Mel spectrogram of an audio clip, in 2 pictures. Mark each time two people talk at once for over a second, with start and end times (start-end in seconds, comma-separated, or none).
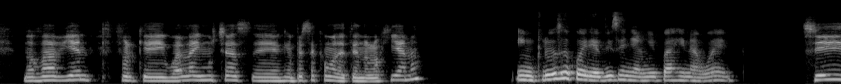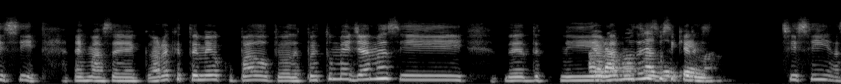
14.3-15.6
